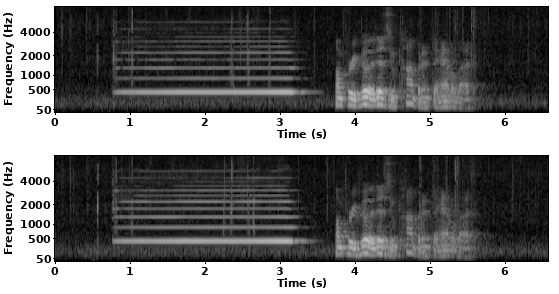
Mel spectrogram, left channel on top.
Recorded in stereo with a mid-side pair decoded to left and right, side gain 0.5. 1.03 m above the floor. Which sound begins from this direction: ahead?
A man speaking, at 3.7 s.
